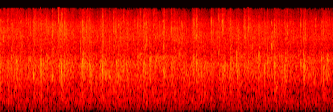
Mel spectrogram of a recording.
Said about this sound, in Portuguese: Eu espero que vocês estejam aplaudindo o Senhor Todo-Poderoso.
